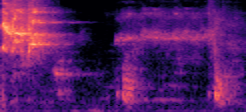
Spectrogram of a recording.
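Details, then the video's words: A pet lovebird, a mother bird with clipped wings kept alongside budgerigars, screaming and making a lot of noise: a harsh, high screech, then two thin, buzzy squawks with a steady high whistle-like tone between them. "আর এদিকে লাভ বার্ডটা প্রচুর চেচামেচি করছে। এদিকে চিৎকার করছে।"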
